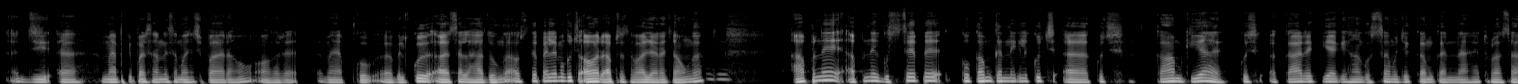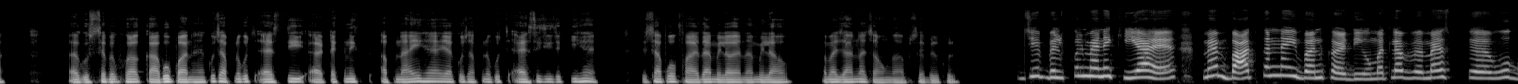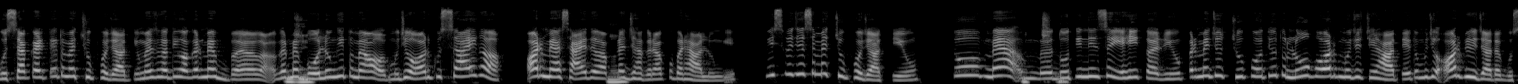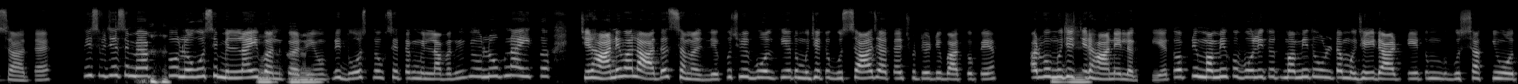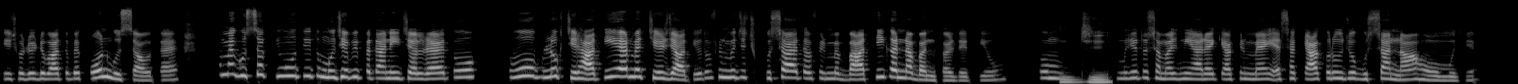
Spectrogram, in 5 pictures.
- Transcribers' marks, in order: in English: "टेक्नीक्स"; tapping; chuckle
- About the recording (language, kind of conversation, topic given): Hindi, advice, मुझे बार-बार छोटी-छोटी बातों पर गुस्सा क्यों आता है और यह कब तथा कैसे होता है?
